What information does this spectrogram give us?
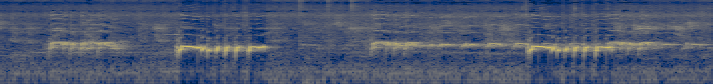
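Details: Zebra dove, a silver-coloured bird, singing in lively full voice: a sustained cooing note followed by a fast stuttering series of clipped coos, the phrase repeated twice, over a steady background hum.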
